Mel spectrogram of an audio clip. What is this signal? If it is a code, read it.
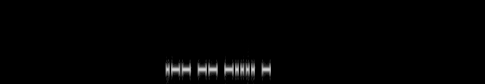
Morse code, heard as a keyed tone, about 46 wpm, 700 Hz. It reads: WM6T
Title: USA Call Signs - 4 Characters - 45wpm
